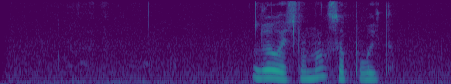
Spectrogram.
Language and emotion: Russian, sad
